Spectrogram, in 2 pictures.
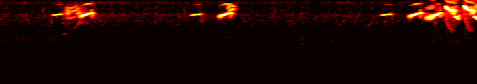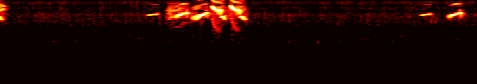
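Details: Double-collared seedeater singing the fast tui-tui style used to train tournament birds. Brief two-note chirps alternate with longer bursts of four to five rapid, bright whistled notes roughly every two seconds. A low steady hum sits beneath.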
